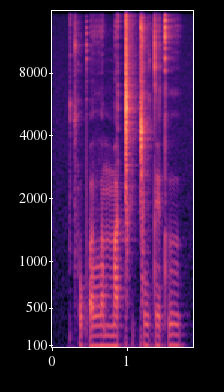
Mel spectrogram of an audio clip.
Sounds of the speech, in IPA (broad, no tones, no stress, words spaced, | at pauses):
t͡sʼopʼʌlːʌmːa ǀʰiǀu t̪etʼɯ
